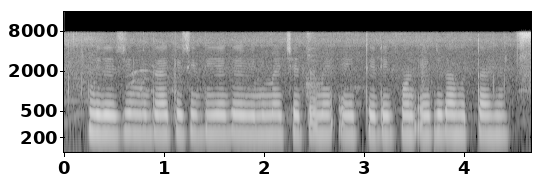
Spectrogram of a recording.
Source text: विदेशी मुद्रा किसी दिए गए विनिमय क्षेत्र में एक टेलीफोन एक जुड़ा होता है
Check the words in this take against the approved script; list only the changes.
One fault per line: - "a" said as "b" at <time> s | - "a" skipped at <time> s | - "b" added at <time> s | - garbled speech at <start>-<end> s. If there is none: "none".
none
